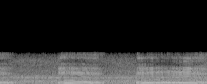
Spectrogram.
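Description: A person moaning 'mm' in pain while a cyst behind the ear is squeezed. There are three drawn-out moans, each falling in pitch at the end, and the last is the longest.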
